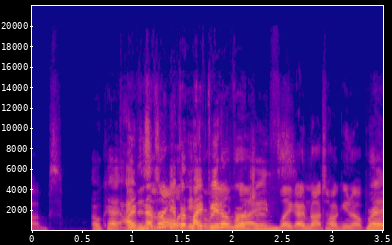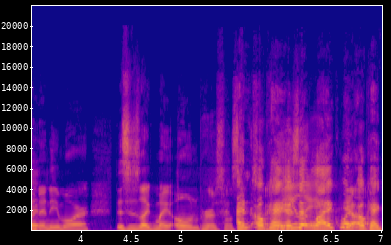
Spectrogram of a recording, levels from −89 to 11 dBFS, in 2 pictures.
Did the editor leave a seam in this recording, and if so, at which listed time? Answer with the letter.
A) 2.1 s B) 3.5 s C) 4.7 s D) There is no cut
D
